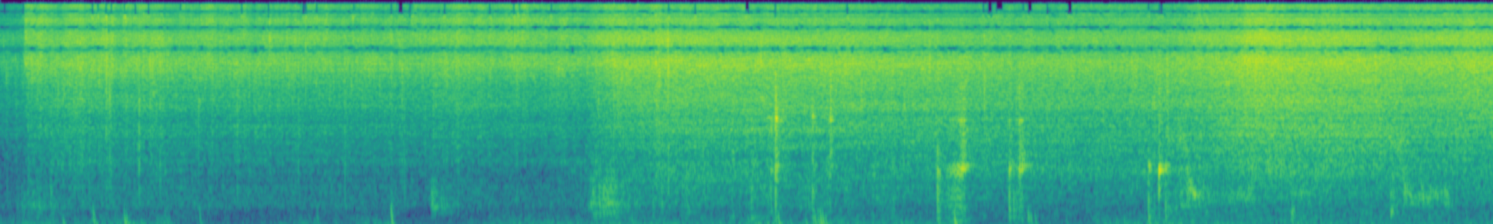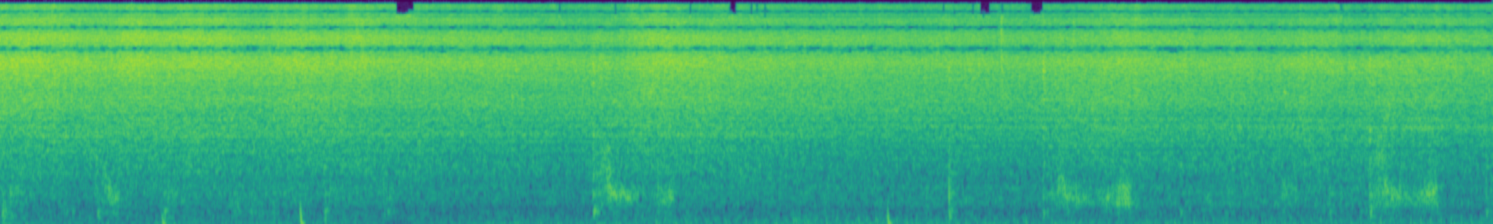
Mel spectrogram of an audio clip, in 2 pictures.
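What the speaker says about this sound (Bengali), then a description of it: "আলুর জন্য দিয়ে দিচ্ছি তেল। আলু কষাইতে হবে, দিয়ে দিচ্ছি আলুগুলো।" Potatoes fry in oil in a pan during village cooking, with a steady sizzling hiss and scattered scrapes and clicks of stirring, fairly quiet and close, without talk.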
